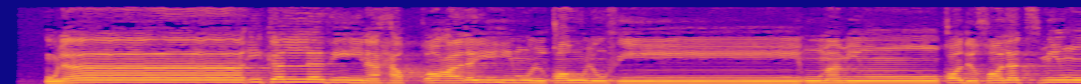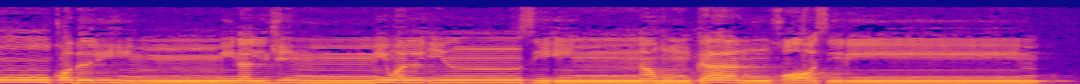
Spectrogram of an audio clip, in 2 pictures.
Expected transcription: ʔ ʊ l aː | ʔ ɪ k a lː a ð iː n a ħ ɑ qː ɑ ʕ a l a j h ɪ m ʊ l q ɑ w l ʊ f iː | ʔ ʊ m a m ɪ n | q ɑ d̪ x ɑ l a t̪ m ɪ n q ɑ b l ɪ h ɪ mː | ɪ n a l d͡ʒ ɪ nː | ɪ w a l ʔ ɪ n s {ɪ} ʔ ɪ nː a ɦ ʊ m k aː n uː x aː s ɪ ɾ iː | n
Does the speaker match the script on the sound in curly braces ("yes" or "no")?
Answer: yes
